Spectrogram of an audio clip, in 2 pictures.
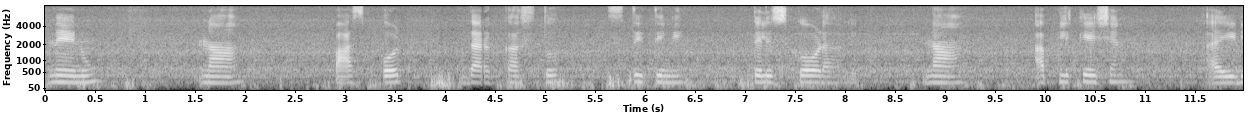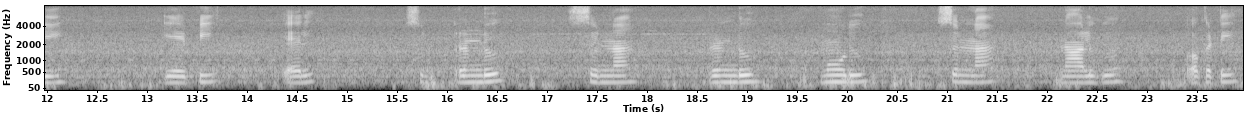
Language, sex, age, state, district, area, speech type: Telugu, female, 18-30, Andhra Pradesh, N T Rama Rao, urban, read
